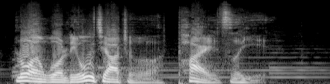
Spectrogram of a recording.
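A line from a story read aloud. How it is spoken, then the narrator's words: Sighing. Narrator (Chinese): 乃叹曰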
